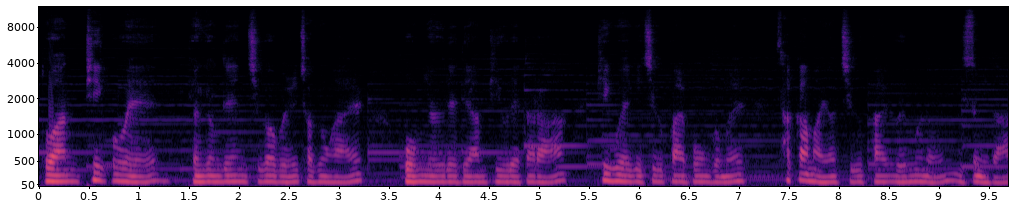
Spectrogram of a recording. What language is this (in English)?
Korean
